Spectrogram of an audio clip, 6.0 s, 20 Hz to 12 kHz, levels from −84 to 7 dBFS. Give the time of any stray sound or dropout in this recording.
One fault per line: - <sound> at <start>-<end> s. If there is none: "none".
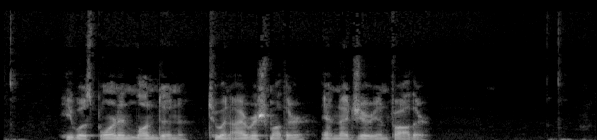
none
